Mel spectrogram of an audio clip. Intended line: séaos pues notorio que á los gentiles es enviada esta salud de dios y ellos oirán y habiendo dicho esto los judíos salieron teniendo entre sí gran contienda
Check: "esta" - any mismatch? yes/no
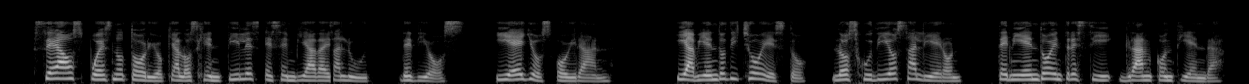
yes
